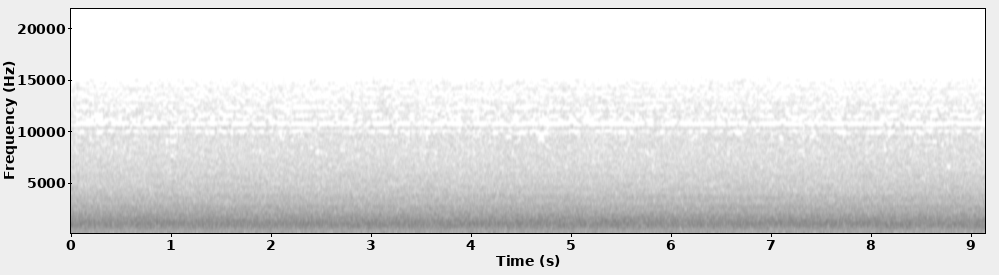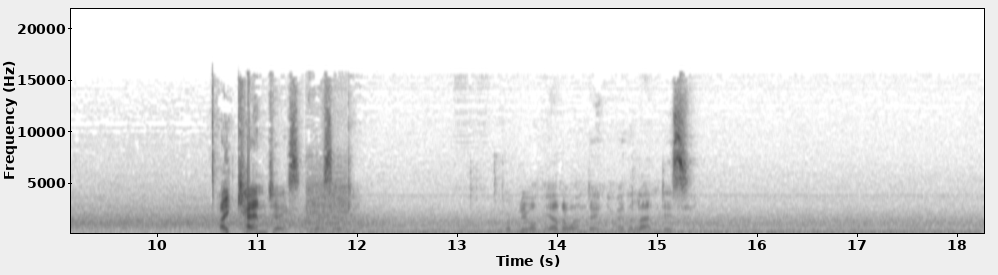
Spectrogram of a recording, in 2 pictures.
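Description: A jet engine drones steadily in flight.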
